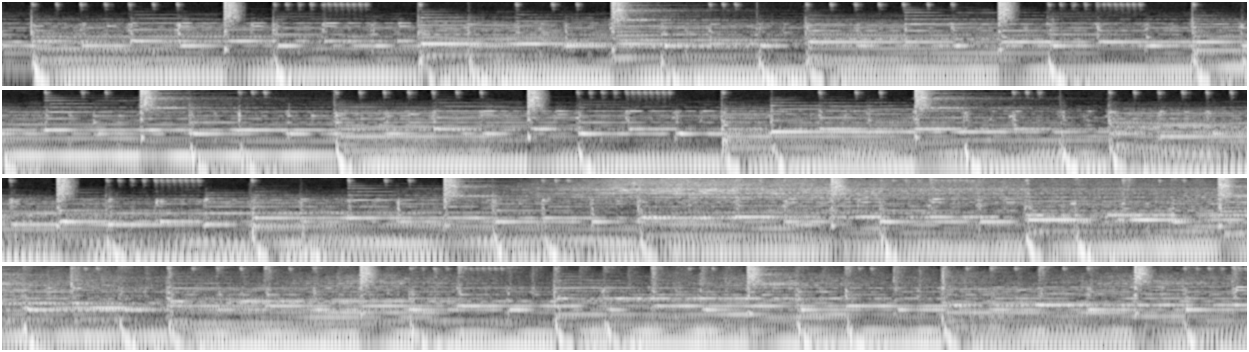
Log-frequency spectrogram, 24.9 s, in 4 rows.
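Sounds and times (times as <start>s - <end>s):
cinematic beat: 0.2s - 24.8s.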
